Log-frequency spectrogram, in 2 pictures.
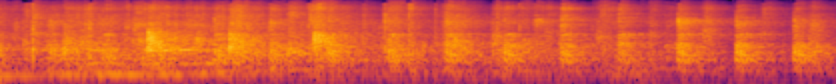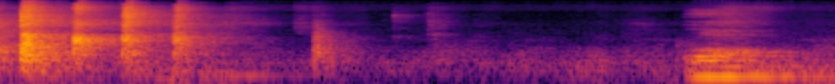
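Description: A Korean church congregation applauds to welcome returning members, clapping in a steady rhythm that gradually fades to quiet, followed by a brief murmur.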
